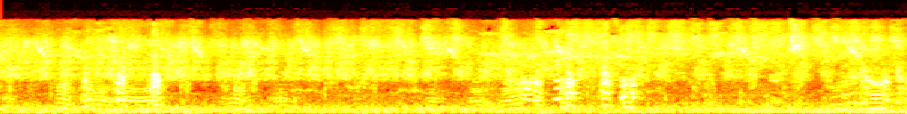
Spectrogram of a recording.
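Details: Wild ducks in a nature reserve give hoarse, nasal quacks in uneven bursts, several overlapping, with louder honking notes near the end over a steady low rumble of wind and background noise.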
